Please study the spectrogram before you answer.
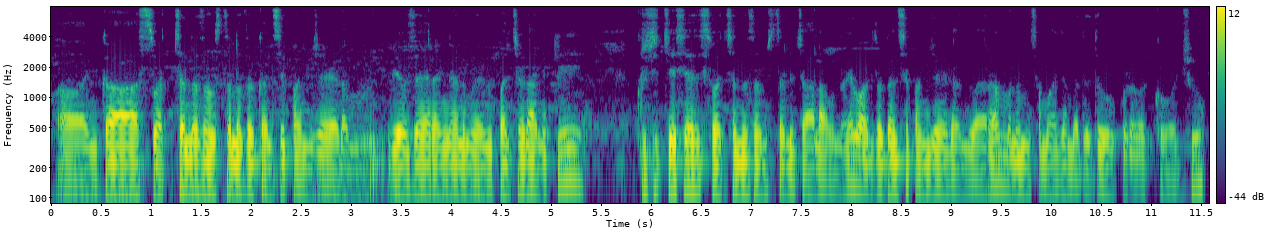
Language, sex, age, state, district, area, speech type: Telugu, male, 18-30, Telangana, Ranga Reddy, urban, spontaneous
